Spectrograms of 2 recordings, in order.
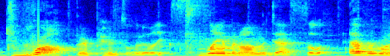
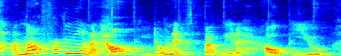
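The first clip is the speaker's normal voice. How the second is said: high, raised-voice protest; exasperated refusal; 6 semitones higher, 4 dB louder than usual. Acted. To classmate expecting answers, exasperated. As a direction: put your foot down, pitched way up.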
